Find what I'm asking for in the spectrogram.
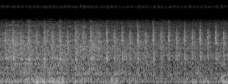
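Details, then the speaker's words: Honda Civic petrol engine idling after water ingestion (hydrolock) with a steady, sharp tak-tak-tak knock from a bent connecting rod. "टक टक टक टक की आवाज़ें आपको सुनाई दे रही होंगी।"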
